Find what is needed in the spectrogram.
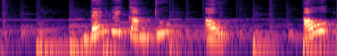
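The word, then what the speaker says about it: औ: Ow is pronounced as AU in the word out or cow.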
